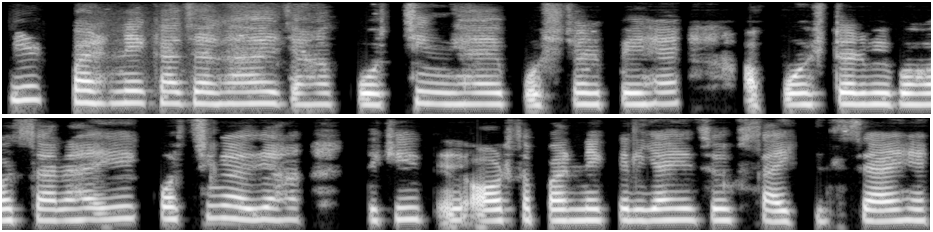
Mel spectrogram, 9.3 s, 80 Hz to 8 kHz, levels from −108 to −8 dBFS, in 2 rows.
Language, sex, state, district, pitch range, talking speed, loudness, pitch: Hindi, female, Bihar, Saharsa, 260-280 Hz, 220 wpm, -18 LUFS, 270 Hz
